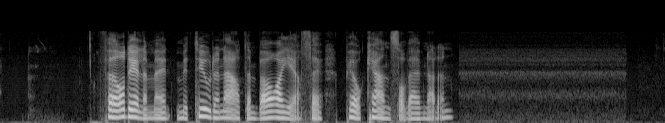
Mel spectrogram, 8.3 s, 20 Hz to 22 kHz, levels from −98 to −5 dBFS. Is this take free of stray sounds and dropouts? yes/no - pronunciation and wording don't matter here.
yes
